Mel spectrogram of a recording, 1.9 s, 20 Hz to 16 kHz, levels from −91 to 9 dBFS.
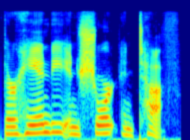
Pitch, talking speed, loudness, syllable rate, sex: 190 Hz, 190 wpm, -16 LUFS, 4.6 syllables/s, female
